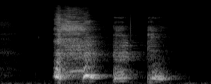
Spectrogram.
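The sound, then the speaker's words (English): A moist, phlegmy cough comes in three bursts. The first is longer with a double push, and two shorter hacks follow, heard alone with no talk. “Would you consider that cough dry or moist? Oh, it was a fucking moist one.”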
